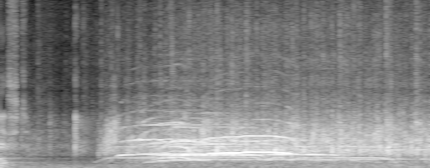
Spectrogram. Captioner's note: attendees cheering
